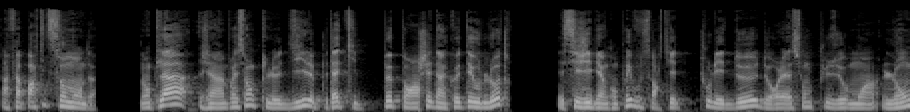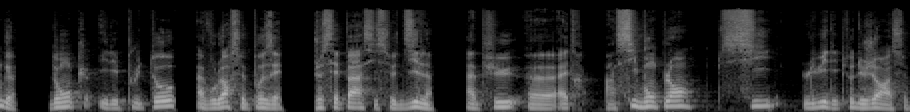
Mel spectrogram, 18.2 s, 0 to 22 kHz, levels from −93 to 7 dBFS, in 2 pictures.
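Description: Lost packet rebuilt from error correction, 2.59 to 2.61 s, in a speech clip: a 20 ms frame was played from the low-bitrate copy carried in the following packet, so it sounds briefly rougher and noisier instead of dropping out. Scattered short gaps, 4.15 to 8.46 s: about seven separate losses, the longest around 40 ms, were patched by continuing the preceding sound, leaving brief ticks and smears.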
